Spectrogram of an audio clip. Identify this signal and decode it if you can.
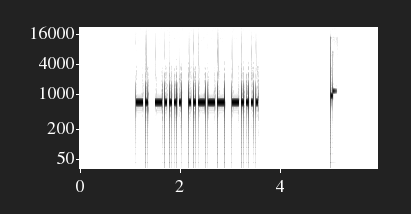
Morse code, heard as a keyed tone, about 25 wpm, 700 Hz. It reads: N626
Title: Common Cut Numbers - 4-Digit 25wpm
